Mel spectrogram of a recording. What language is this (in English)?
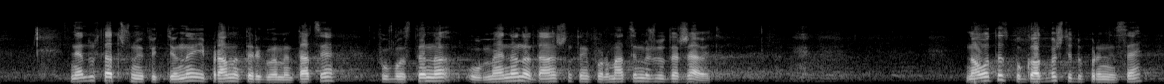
Bulgarian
